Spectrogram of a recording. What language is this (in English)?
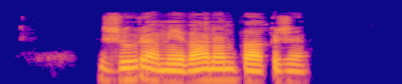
Kurdish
